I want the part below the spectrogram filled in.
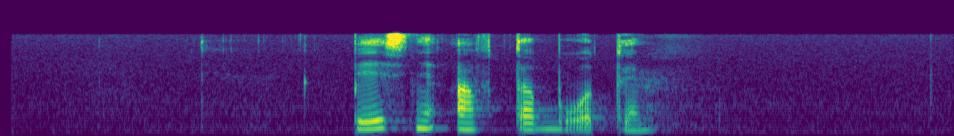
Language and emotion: Russian, neutral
